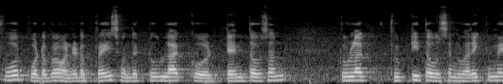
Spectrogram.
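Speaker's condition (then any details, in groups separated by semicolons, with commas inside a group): No condition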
